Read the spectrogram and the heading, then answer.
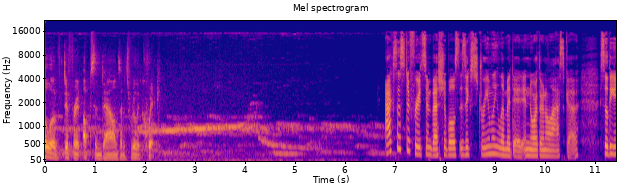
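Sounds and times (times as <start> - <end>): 
speech: 0.0 - 2.4, 6.9 - 11.4
bearded seal singing underwater: 0.0 - 7.5.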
